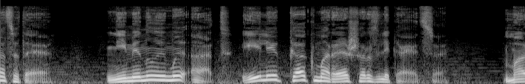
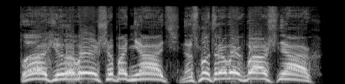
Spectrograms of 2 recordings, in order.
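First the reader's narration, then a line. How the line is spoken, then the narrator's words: Barked order. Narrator (Russian): рявкнул я приказ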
